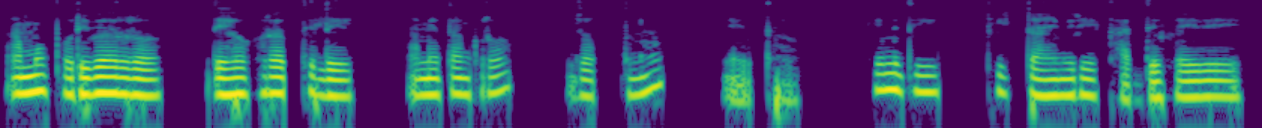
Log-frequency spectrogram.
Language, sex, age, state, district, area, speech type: Odia, female, 30-45, Odisha, Kalahandi, rural, spontaneous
